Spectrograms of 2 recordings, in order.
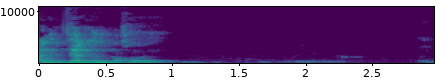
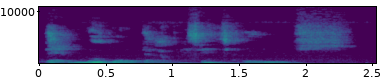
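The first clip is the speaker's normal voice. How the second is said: low, much softer insinuating voice; whispered in the ear; 8 semitones lower, 11 dB quieter than usual. Retold or imitated. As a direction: murmur it like a tempter at the ear. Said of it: "la religión me habló al oído".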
